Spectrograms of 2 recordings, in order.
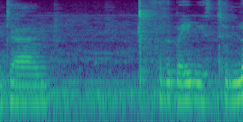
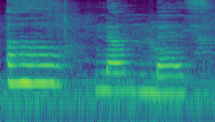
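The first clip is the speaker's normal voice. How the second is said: slow sing-song teaching; 4 semitones higher, much slower than usual. Shown as a demonstration. Teaching numbers to babies.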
